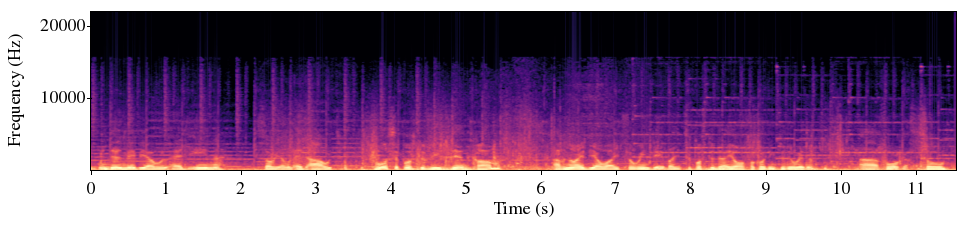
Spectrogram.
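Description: A woman's fairly low voice at a fairly quick pace, with fairly even intonation, clear background music and a dry sound with no echo. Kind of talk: casual vlog chat. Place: boat. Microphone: helmet.

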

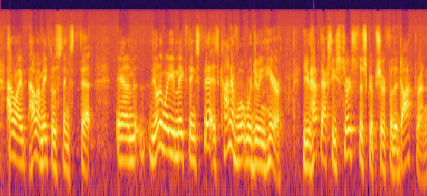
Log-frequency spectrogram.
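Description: A man with a high-pitched voice talks fairly quickly with lively intonation. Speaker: bible class teacher. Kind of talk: lecture. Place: classroom.

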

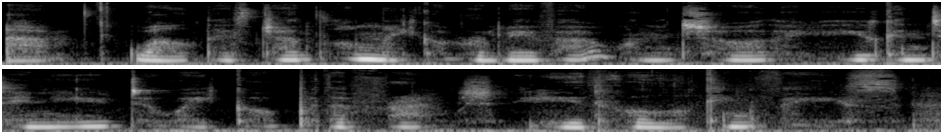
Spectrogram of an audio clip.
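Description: Soft-spoken but with big swings in loudness, a woman talks at a moderate pace with hardly any pauses over light background noise. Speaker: ASMR creator. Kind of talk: soft-spoken casual product chat. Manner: soft, hushed ASMR speaking voice.

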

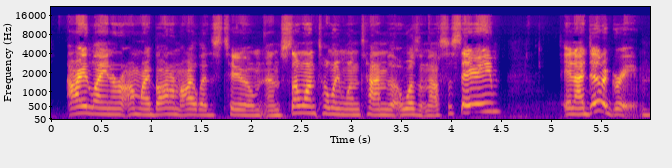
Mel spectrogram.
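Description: The woman's voice comes at a moderate pace, with a dry sound and no echo. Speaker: streamer answering viewer questions. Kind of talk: casual livestream Q&A chat. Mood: friendly, relaxed. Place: car. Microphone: phone near.

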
